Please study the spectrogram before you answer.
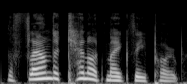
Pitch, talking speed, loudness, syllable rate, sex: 210 Hz, 190 wpm, -15 LUFS, 4.7 syllables/s, male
